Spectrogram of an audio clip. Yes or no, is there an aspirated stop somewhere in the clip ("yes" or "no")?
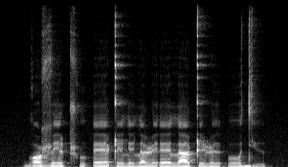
yes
